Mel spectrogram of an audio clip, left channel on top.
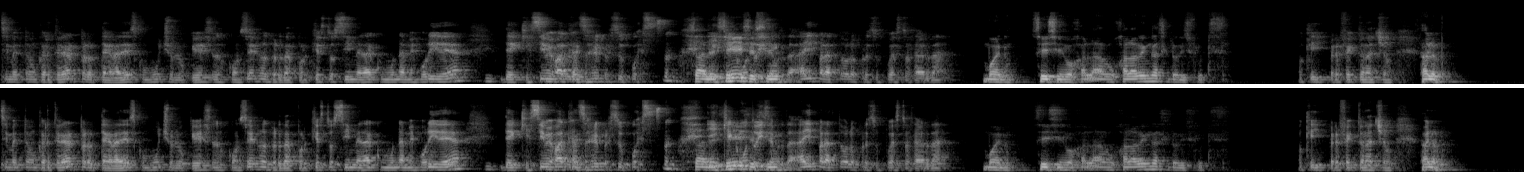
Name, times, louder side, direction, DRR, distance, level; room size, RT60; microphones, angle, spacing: voice 1, 0.0-9.5 13.1-14.4, right 3 dB, 55° right, 5 dB, 1.4 m, -32 dB
voice 2, 5.5-5.8 6.9-7.8 9.8-12.3 14.2-14.4, left 3 dB, 75° left, 9 dB, 1.0 m, -28 dB
11.5 x 4.9 x 4.8 m, 0.43 s
head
